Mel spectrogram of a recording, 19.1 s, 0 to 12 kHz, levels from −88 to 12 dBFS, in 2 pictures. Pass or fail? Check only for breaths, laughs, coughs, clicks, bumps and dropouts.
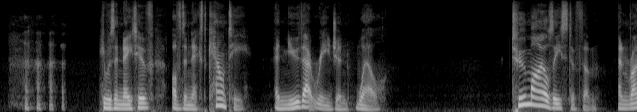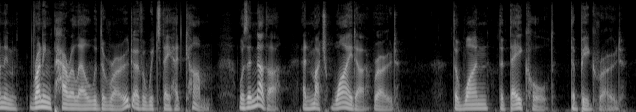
fail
